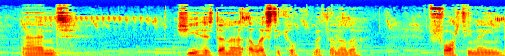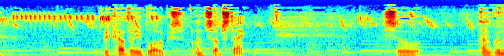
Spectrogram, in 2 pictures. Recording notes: I recorded this in the field of gold when I was out walking Clover this morning.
